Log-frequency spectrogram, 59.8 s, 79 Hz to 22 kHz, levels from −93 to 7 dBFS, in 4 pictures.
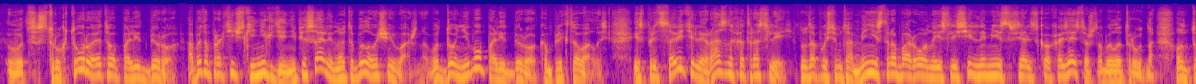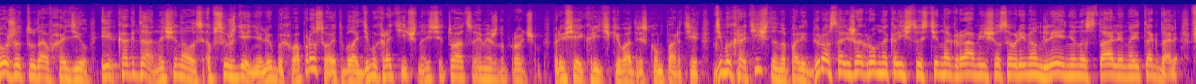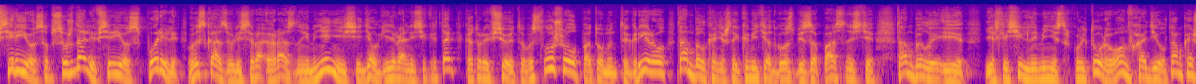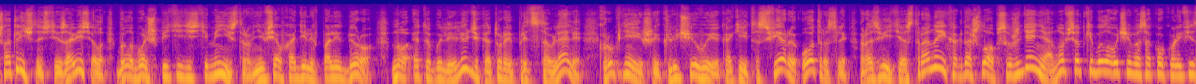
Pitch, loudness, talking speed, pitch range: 130 Hz, -16 LUFS, 145 wpm, 110-155 Hz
